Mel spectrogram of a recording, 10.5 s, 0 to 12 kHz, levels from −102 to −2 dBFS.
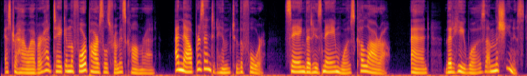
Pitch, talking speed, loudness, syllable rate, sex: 195 Hz, 165 wpm, -18 LUFS, 4.8 syllables/s, female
